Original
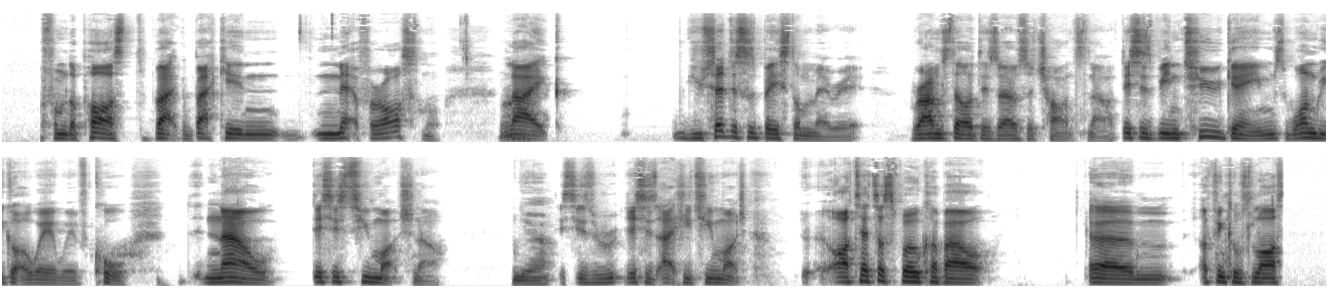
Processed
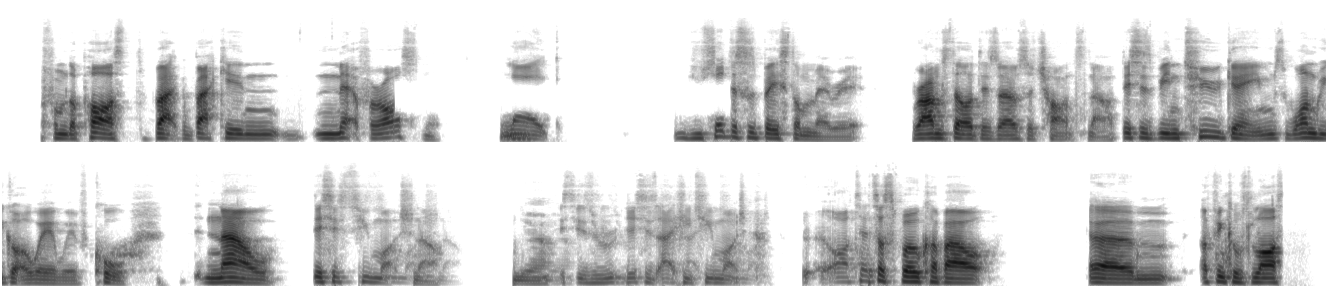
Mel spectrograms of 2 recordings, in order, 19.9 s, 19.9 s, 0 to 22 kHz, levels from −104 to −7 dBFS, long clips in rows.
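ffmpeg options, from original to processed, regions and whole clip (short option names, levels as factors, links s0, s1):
-filter_complex "[0:a]asettb=1/sr,asplit=3[s0][s1][s2];[s0]atrim=end=2.934[s3];[s1]atrim=start=2.93:end=5.47,asetpts=PTS-STARTPTS,afade=t=in:d=0.004:c=qsin,afade=t=out:st=2.536:d=0.004:c=qsin,asuperstop=centerf=1300:order=20:qfactor=0.79,equalizer=f=1300:w=0.61:g=-14.5[s4];[s2]atrim=start=5.466[s5];[s3][s4]acrossfade=d=0.004:c1=hsin:c2=qsin[s6];[s6][s5]acrossfade=d=0.004:c1=qsin:c2=hsin,asettb=1/sr,asplit=3[s7][s8][s9];[s7]atrim=end=12.424[s10];[s8]atrim=start=12.42:end=16.43,asetpts=PTS-STARTPTS,afade=t=in:d=0.004:c=qsin,afade=t=out:st=4.006:d=0.004:c=qsin,acompressor=threshold=0.0141:ratio=4:attack=3.2:release=140:knee=1:detection=peak,aecho=1:1:183:0.133,atrim=end_sample=176841[s11];[s9]atrim=start=16.426[s12];[s10][s11]acrossfade=d=0.004:c1=hsin:c2=qsin[s13];[s13][s12]acrossfade=d=0.004:c1=qsin:c2=hsin,lowpass=1800,agate=range=0.0224:threshold=0.00355:ratio=3:detection=peak,adynamicequalizer=threshold=0.0112:dfrequency=990:dqfactor=1:tfrequency=990:tqfactor=1:attack=5:release=100:ratio=0.375:range=3.5:mode=boostabove:tftype=bell"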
